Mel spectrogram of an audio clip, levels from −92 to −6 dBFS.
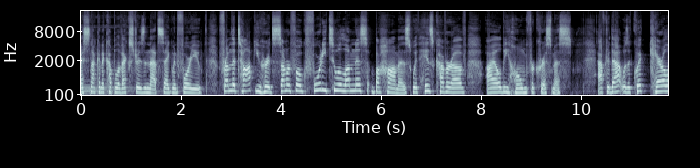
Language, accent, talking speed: English, American, 185 wpm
